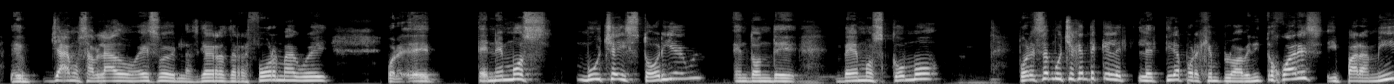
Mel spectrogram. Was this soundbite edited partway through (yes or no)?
no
